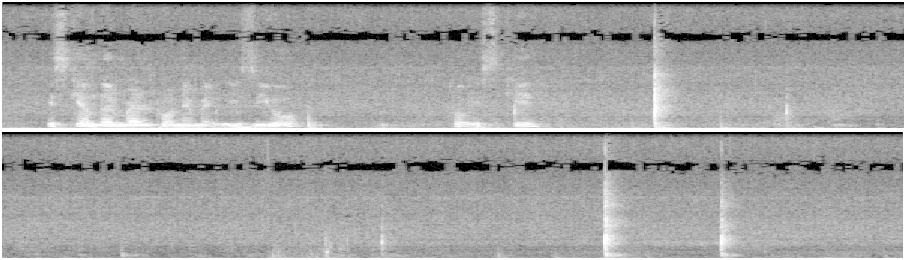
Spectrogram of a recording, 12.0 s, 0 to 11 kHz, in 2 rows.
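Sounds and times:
knife tapping on chopping board: 4.3 - 4.5, 10.0 - 10.2.

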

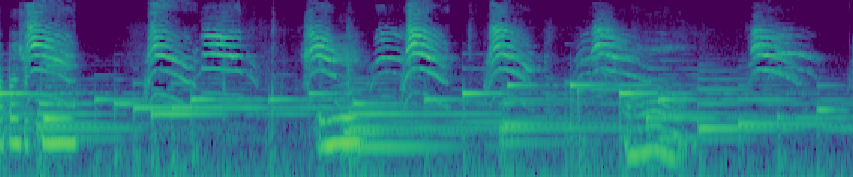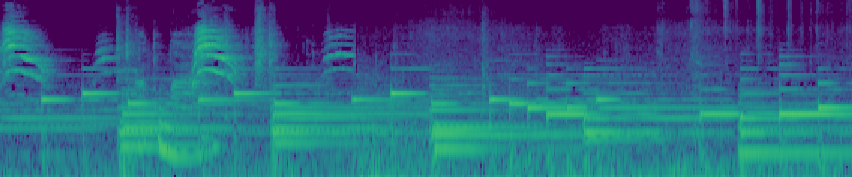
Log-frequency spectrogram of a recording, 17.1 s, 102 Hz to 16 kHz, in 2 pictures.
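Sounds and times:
gentle melodic music: 0.0 - 17.0
kittens mewing: 1.4 - 12.2.

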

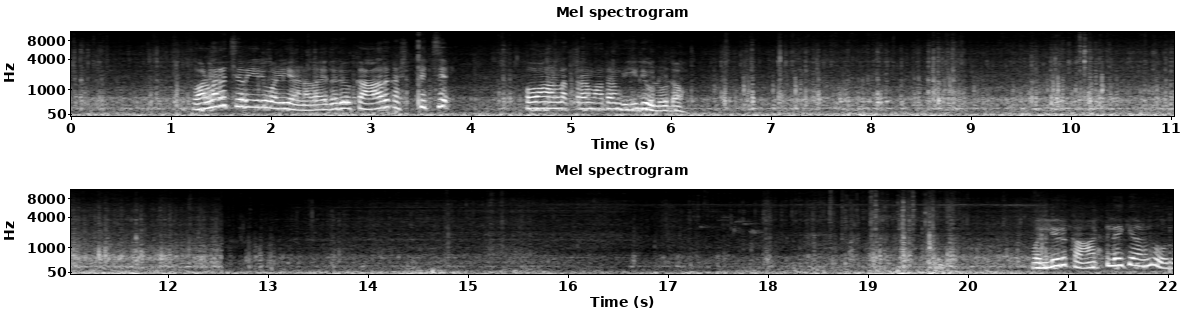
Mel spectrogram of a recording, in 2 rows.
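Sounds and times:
bicycle rushing downhill: 0.0 - 22.0
bicycle tyre hiss: 13.4 - 19.1.

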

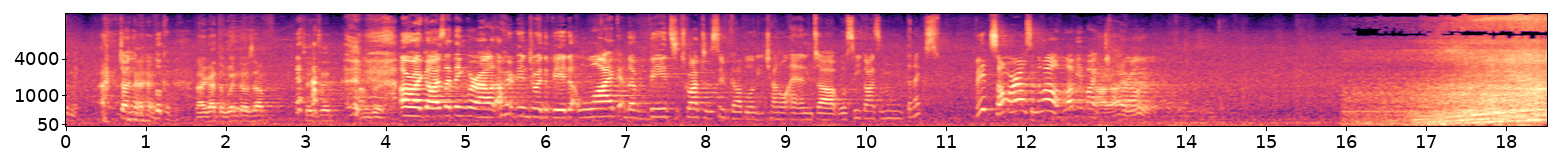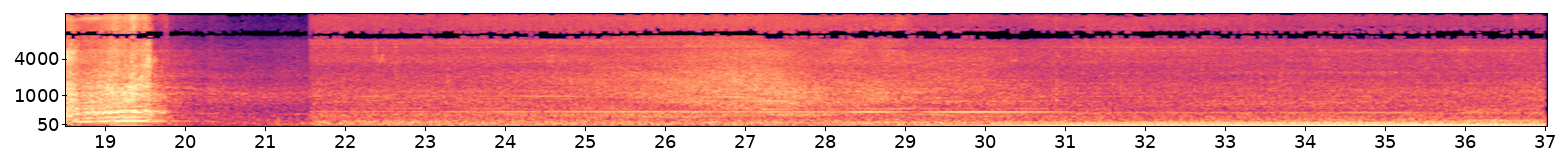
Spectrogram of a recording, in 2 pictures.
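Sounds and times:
low rumble: 16.0 - 20.1, 21.6 - 37.0
car engine accelerating: 16.0 - 20.4, 21.6 - 37.0.

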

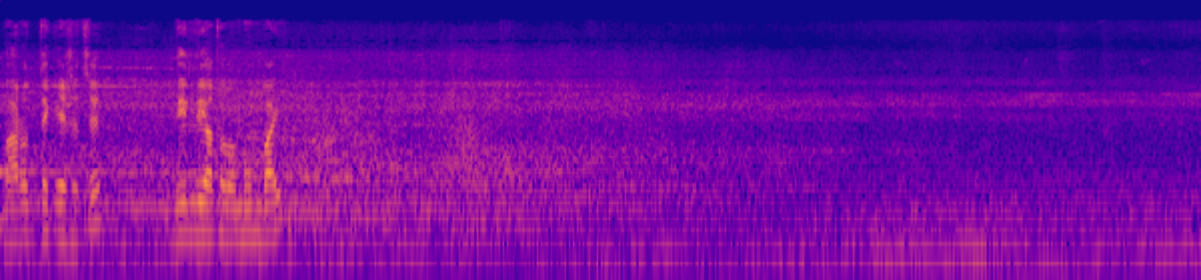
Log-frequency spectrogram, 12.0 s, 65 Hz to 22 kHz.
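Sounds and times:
jet airliner passing low: 0.0 - 12.0.

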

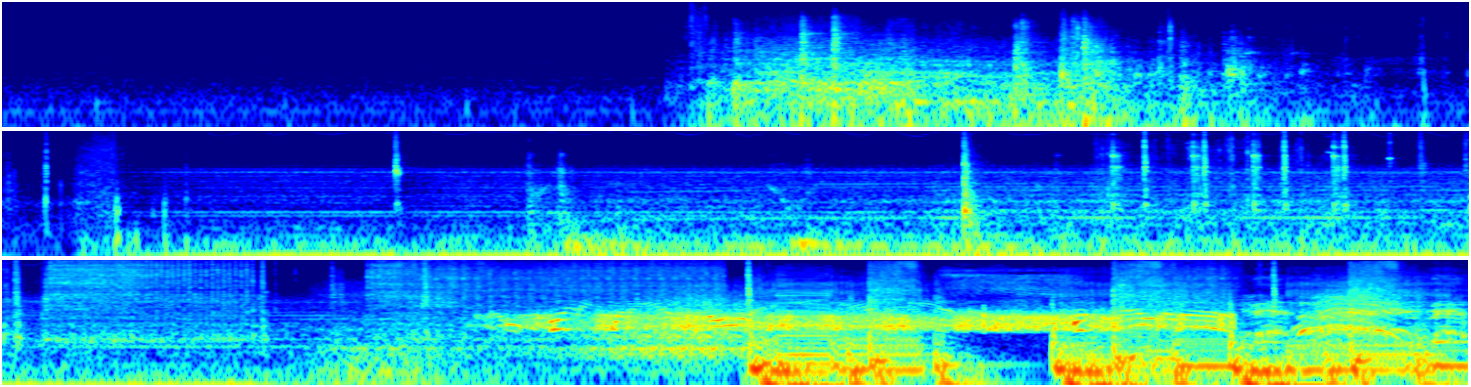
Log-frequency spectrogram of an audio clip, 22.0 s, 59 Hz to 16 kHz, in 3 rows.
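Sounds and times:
metal drawer rattling open: 3.4 - 6.6
control clicks: 12.1 - 17.1.

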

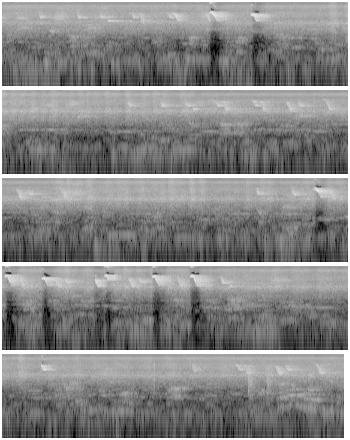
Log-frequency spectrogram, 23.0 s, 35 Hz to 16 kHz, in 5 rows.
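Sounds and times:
finch singing high chirps: 0.0 - 3.6, 5.2 - 10.3, 12.6 - 17.6, 18.9 - 19.3, 20.9 - 23.0.

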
